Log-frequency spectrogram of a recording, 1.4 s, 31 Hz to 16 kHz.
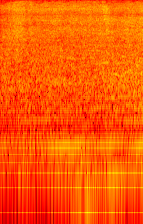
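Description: A 2016 Cadillac SRX-4 AWD with a V6 engine accelerating in traffic, a steady, loud engine roar heard from inside the car without any voices.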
